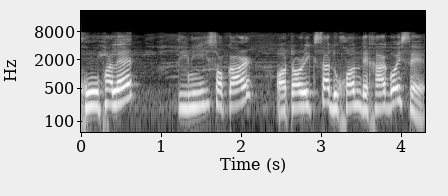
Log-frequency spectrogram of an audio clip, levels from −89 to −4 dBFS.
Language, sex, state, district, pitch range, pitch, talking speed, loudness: Assamese, male, Assam, Sonitpur, 195-235 Hz, 210 Hz, 100 wpm, -11 LUFS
